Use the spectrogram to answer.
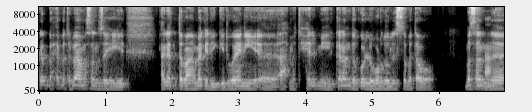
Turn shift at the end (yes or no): no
